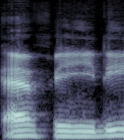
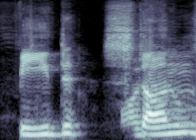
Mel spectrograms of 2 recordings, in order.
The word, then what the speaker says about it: FeeDStunz: Like FED."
